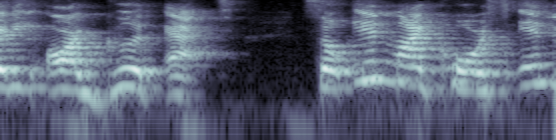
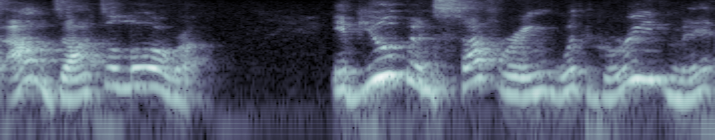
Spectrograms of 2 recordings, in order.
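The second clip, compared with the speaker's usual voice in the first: calm, gentle, put-on soothing therapist voice; 3 dB quieter than usual. Playing a therapist greeting viewers for a joke: put-on soothing therapist voice. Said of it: "soothing voice".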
